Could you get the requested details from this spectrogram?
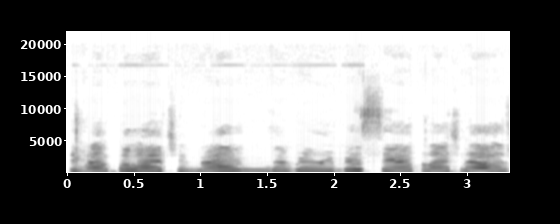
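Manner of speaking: acted, very high, loud, tearful sobbing wail. Retelling crossing into north carolina, acting out past self: imitating own past crying. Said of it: "And I was like crying".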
